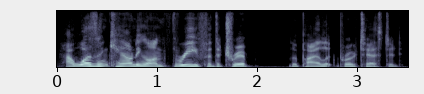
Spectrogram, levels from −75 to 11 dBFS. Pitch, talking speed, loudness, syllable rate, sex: 145 Hz, 190 wpm, -16 LUFS, 5.2 syllables/s, male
